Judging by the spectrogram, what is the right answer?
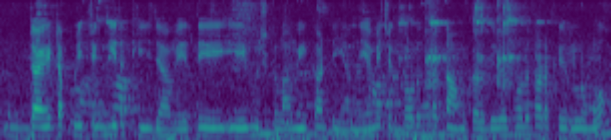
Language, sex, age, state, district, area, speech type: Punjabi, female, 45-60, Punjab, Gurdaspur, urban, spontaneous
